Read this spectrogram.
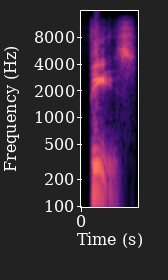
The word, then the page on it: bise: American English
